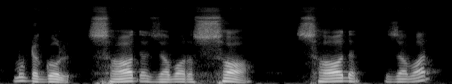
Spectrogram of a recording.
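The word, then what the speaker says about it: ص: ধরে যেমন করে ডাকছি সদটা গোল উচ্চারণটা গোল করে ছেড়ে দেব সদ জের সদ জের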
